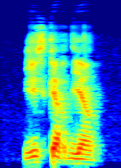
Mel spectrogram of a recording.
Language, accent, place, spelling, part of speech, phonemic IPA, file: French, France, Lyon, giscardien, adjective, /ʒis.kaʁ.djɛ̃/, LL-Q150 (fra)-giscardien.wav
- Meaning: Giscardian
